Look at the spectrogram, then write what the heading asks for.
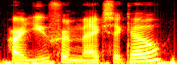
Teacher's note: notice how the voice will rise in pitch on the word Mexico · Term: rising pitch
